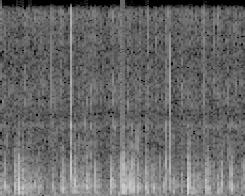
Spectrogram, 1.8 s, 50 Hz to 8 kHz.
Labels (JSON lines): {"label": "biophony, sea urchins (Echinidae)", "recorder": "SoundTrap 600 or HydroMoth"}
